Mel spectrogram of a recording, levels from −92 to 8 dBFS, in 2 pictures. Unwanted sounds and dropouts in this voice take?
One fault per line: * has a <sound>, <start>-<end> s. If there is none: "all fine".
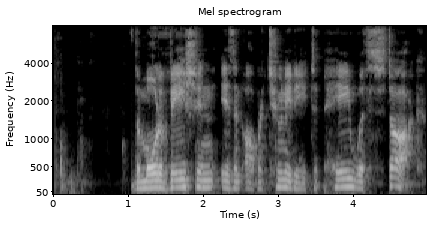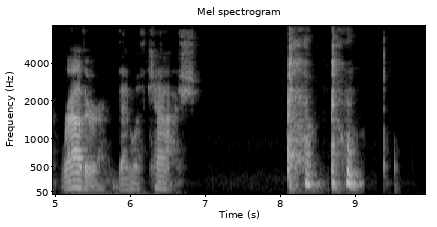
* has a cough, 8.1-9.1 s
